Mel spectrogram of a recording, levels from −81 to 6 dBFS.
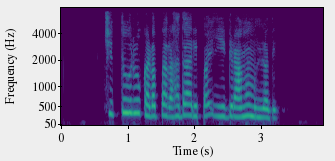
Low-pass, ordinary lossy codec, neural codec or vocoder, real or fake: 7.2 kHz; MP3, 64 kbps; codec, 16 kHz in and 24 kHz out, 1.1 kbps, FireRedTTS-2 codec; fake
